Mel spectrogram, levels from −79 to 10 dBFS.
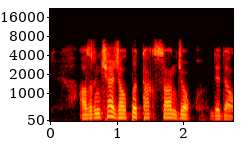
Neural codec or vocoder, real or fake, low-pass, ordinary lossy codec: none; real; 7.2 kHz; Opus, 64 kbps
